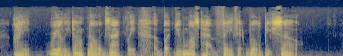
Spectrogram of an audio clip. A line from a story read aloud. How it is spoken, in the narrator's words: she faltered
